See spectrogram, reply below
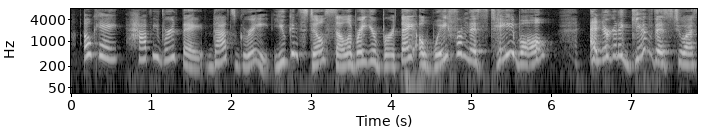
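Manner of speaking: snide, rude, mean, dismissive tone. Retelling a reply to the men about a birthday: imitating own mean tone. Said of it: "so I started getting mean".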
